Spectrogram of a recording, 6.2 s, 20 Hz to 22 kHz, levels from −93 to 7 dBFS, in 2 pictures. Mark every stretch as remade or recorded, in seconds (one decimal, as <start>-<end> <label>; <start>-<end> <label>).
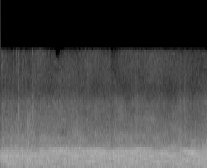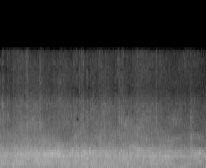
0.0-0.5 recorded; 0.5-4.2 remade; 4.2-5.1 recorded; 5.1-6.2 remade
